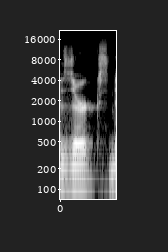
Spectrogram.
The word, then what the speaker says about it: Zerk: Make sure you wipe the Zerks down first, and it's Zerk, Z E R K. I see everybody mispronouncing it and calling it every other thing under the sun. Um, it's a Zerk.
